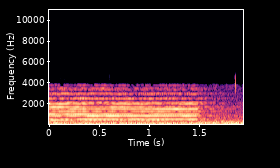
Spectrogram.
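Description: A car horn blares in one long, steady honk in Khabarovsk, holding an even tone for about a second and a half over a low traffic rumble before cutting off.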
